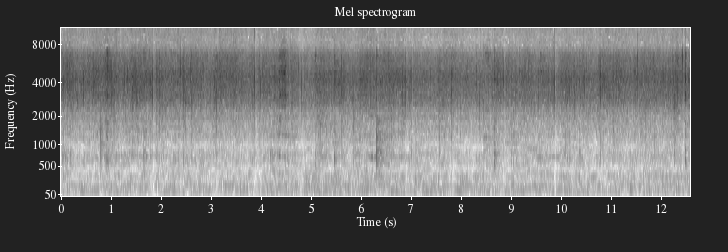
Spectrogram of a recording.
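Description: Onions, green chillies and spice masala sizzling in hot oil in a kadai, stirred with a metal spoon that scrapes and clinks against the pan a few times.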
